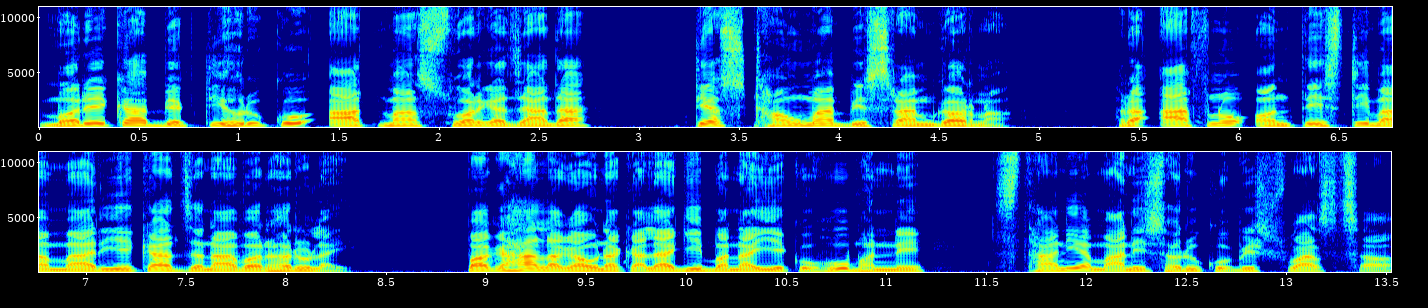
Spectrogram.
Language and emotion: Nepali, neutral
